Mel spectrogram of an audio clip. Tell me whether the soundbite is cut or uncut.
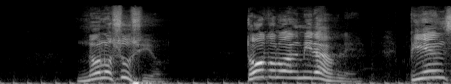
uncut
